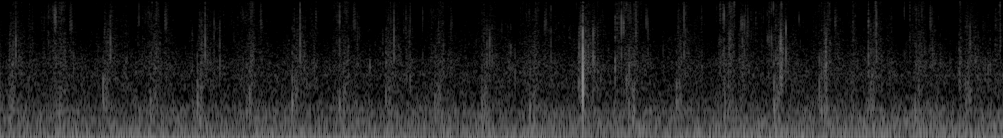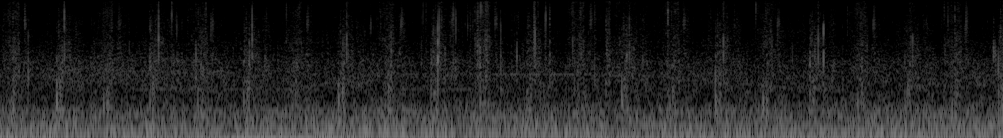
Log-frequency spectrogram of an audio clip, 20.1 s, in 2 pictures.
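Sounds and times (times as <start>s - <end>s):
crunchy footsteps of someone walking: 0.0s - 20.0s
low rumble: 9.4s - 20.0s.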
